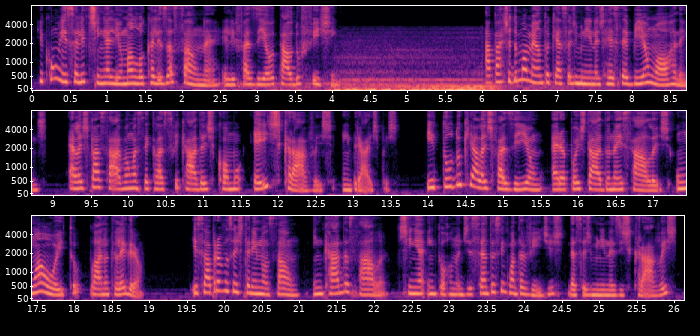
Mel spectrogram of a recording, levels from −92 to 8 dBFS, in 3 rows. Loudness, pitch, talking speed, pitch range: -20 LUFS, 220 Hz, 155 wpm, 195-250 Hz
